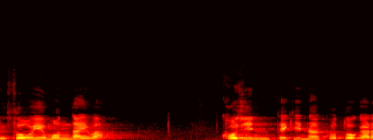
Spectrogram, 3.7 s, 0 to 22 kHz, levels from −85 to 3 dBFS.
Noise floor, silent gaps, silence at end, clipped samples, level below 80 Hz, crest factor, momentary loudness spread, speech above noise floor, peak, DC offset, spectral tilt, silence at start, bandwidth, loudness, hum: -68 dBFS; none; 0 s; under 0.1%; -78 dBFS; 18 dB; 8 LU; 38 dB; -12 dBFS; under 0.1%; -5.5 dB/octave; 0 s; 8.6 kHz; -30 LUFS; none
